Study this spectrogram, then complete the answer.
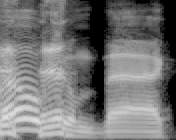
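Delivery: loud. Real, not acted. Host's renewed greeting.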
